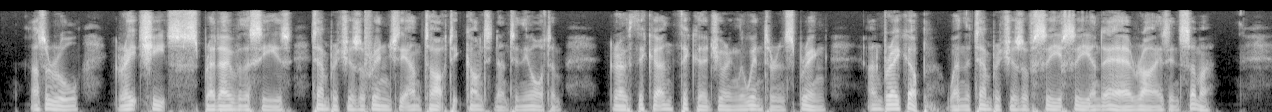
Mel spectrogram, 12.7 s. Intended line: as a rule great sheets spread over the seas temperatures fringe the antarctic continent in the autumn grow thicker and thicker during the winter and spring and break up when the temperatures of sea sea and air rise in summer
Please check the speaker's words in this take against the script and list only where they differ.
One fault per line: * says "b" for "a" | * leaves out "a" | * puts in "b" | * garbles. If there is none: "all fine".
all fine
